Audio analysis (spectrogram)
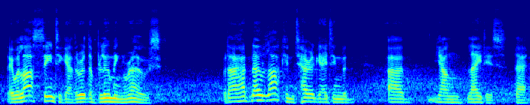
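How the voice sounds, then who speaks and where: A man's voice: mid-range voice, fairly bright tone, natural voice. A man playing a stern knight captain, noisy backdrop. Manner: formal, grave. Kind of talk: video game cutscene acting. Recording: clear ambient game noise behind.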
